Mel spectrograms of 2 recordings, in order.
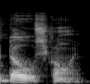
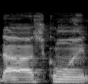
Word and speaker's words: Dogecoin: to move on to dogecoin it's spelled d-o-g-e coin so it's not dodge coin it's doge coin dogecoin has been absolutely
